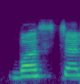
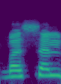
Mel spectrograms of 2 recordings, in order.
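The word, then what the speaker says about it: bustle: कैसे जी टी is silent before L देखिए एपोसल एपोस्टल नहीं टी साइलेंट हो गया एपोसल पढ़ेंगे ब्रिस्टल नहीं ब्रिसल पढ़ेंगे बस्टल नहीं बसल पढ़ेंगे।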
